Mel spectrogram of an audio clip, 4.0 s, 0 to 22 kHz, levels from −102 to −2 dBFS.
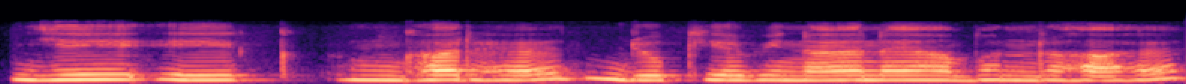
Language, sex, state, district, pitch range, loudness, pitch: Hindi, female, Bihar, West Champaran, 215-230 Hz, -15 LUFS, 220 Hz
